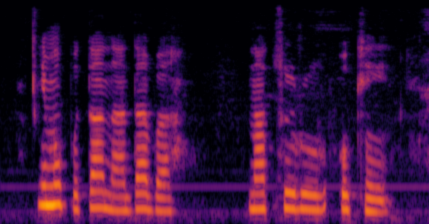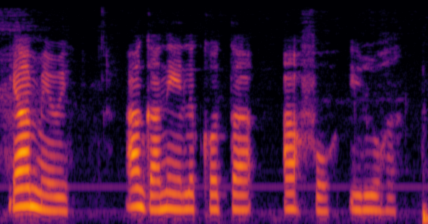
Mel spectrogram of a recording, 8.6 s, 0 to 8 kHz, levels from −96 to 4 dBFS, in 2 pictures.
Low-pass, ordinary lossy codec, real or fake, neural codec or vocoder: 7.2 kHz; none; real; none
